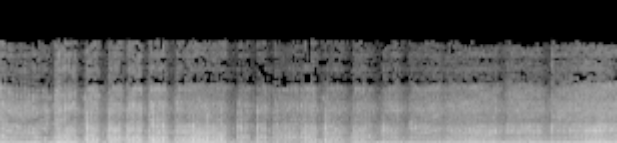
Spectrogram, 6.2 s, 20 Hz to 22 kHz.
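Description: Engine of an off-road 4x4 running under load as it climbs a steep muddy rut, its note shifting in pitch as the throttle changes. A run of sharp clicks and knocks comes in the first two seconds.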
